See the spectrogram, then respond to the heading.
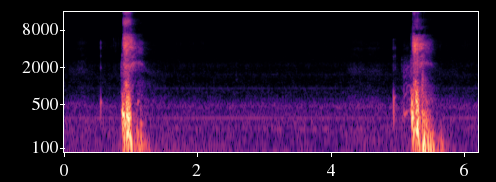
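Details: Two explosive sneezes several seconds apart, each a sudden forceful burst of air, in a quiet room. Sneezing.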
